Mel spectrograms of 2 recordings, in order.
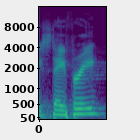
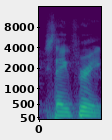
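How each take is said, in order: First: Call response. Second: Said in the usual way. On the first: Shown as a demonstration. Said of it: "you guys say, say". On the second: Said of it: "Can we try that?".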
